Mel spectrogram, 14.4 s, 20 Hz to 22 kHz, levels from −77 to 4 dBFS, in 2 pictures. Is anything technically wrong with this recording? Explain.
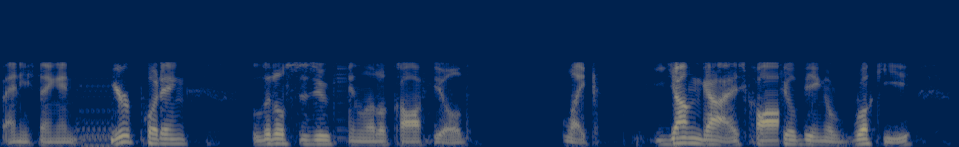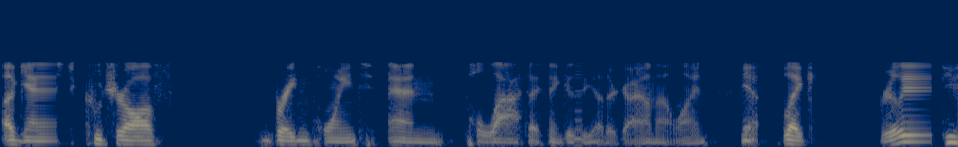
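Yes, there are two related faults, both from a low-bitrate VoIP codec.

The iLBC codec affects the whole speech clip. This narrowband coder cuts everything above 4 kHz and rebuilds the excitation of each short frame on its own, without drawing on the frame before. The result is speech that stays clear but sounds plainly rough, muffled and slightly synthetic. The sound points to 20 ms frames at about 15.2 kbps.

Lost iLBC frames cause six dropouts, at 0.56 to 0.86 s, 2.52 to 2.64 s, 5.76 to 5.86 s, 7.48 to 7.64 s, 11.50 to 11.58 s and 13.98 to 14.20 s. They last between 60 and 280 ms, and the longest is the first. With each missing packet, the decoder fills the gap by repeating the last pitch cycle blended with noise, so each gap sounds like a held, buzzy or breathy vowel. Over the longer losses the fill fades away. Because every frame decodes independently, the speech snaps back cleanly right after each gap.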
